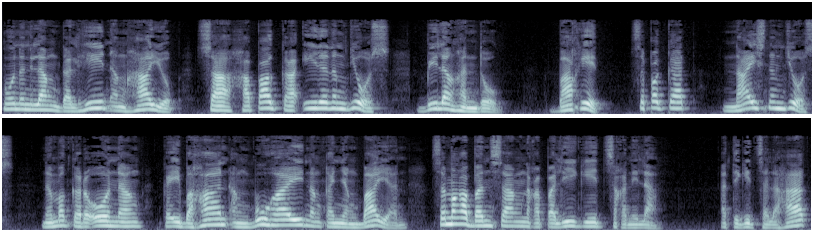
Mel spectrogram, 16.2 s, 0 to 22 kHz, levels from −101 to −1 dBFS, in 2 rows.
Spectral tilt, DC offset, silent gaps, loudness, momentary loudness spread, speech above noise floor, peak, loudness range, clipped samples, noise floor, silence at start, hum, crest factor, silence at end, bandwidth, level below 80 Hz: -6.5 dB/octave; under 0.1%; none; -21 LUFS; 13 LU; 43 dB; -4 dBFS; 4 LU; under 0.1%; -63 dBFS; 0 s; none; 16 dB; 0.05 s; 11.5 kHz; -56 dBFS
